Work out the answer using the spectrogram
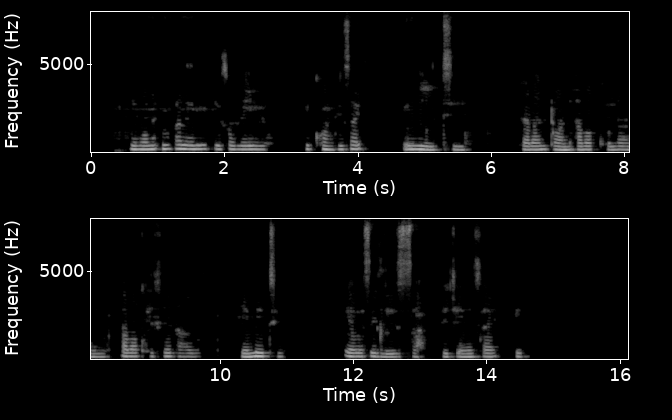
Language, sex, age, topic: North Ndebele, male, 36-49, health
